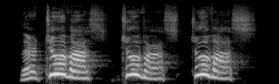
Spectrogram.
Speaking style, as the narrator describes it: shrieked the macaw

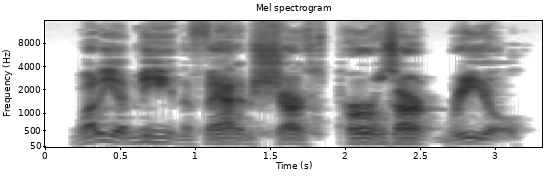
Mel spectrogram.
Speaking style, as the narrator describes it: He roared

